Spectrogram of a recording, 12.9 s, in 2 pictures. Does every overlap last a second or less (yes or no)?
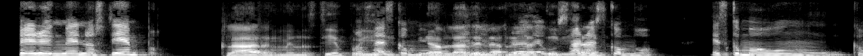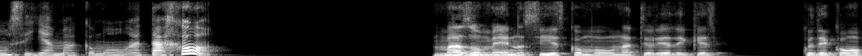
no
